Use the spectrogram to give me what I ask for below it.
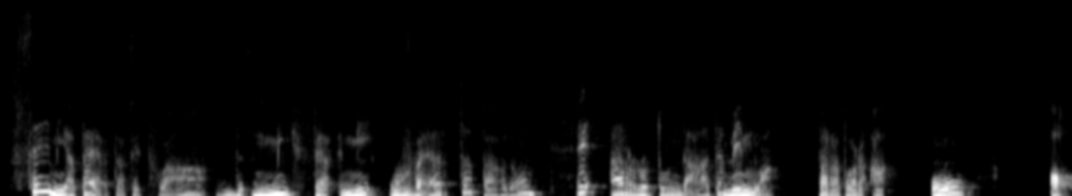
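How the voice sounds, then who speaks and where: Guy teaching a language at a whiteboard, slightly high voice, thin phone-ish sound. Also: slightly rough, narrow, tinny audio. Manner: slow, lively, modeling pronunciation word by word.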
